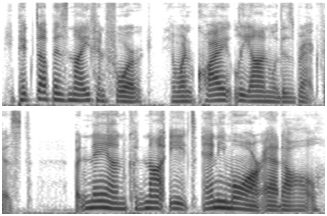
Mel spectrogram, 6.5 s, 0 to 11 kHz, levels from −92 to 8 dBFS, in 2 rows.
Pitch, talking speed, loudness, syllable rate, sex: 165 Hz, 215 wpm, -18 LUFS, 5.0 syllables/s, female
